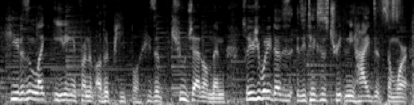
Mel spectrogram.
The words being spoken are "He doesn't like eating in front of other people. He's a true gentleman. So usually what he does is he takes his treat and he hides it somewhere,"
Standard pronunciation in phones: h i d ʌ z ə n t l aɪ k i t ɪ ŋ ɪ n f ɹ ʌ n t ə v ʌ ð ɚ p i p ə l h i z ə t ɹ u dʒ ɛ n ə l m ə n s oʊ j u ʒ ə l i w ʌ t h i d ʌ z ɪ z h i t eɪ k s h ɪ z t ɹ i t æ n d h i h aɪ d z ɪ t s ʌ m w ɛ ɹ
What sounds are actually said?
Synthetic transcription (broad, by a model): h i d ʌ z ə n t l aɪ k i t ɪ ŋ ɪ n f ɹ ʌ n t ə v ʌ ð ɚ p i p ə l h i z ə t u dʒ ɛ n l m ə n s oʊ j u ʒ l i w ʌ t h i d ʌ z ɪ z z i t eɪ k s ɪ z t ɹ i t n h i h aɪ d z ɪ t s ʌ m w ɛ ɹ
